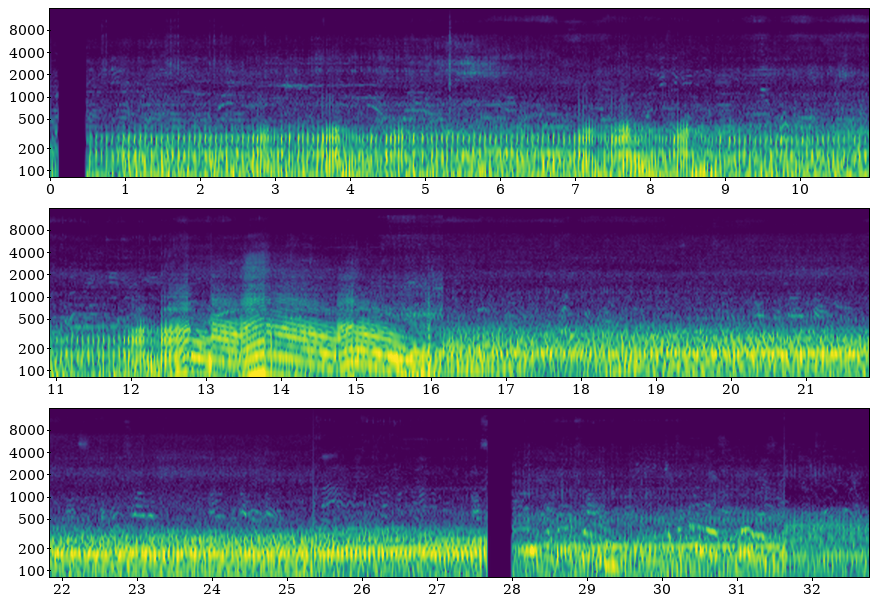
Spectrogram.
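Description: Car engine running at idle, with a few revs in the middle where the pitch rises and falls several times before settling back to a steady idle.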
